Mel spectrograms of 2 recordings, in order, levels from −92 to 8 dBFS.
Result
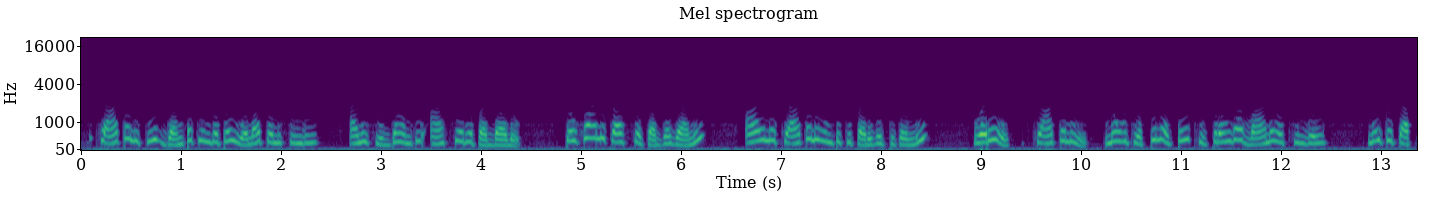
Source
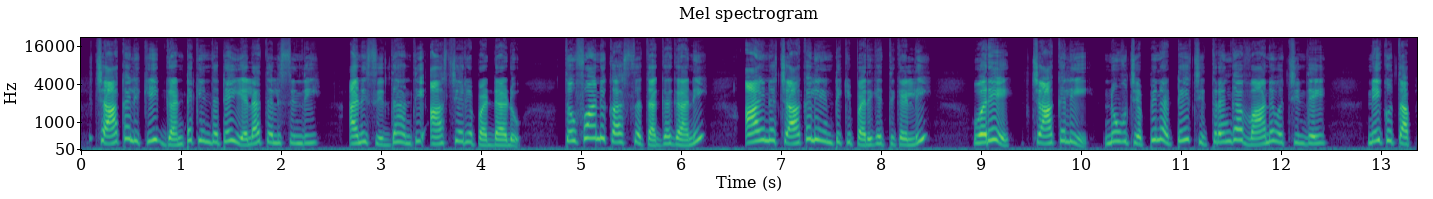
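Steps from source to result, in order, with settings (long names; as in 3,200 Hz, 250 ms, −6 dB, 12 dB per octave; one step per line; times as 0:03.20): harmonic generator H 2 −13 dB, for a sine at −1 dBFS
Chebyshev low-pass with heavy ripple 930 Hz, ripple 6 dB
level −2 dB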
